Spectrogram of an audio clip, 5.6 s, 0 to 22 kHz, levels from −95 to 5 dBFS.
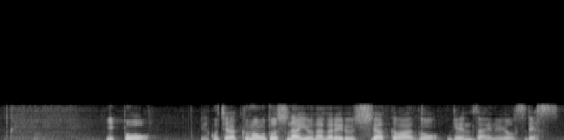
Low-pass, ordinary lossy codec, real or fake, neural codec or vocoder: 5.4 kHz; none; fake; codec, 44.1 kHz, 7.8 kbps, Pupu-Codec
